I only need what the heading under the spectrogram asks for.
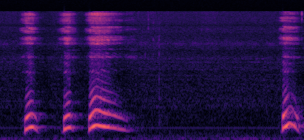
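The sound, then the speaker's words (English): A person imitates an owl with clear voiced hoots: two short ones, a longer drawn-out hoot that bends downward, then a pause before one final hoot. “Oh, you want me to do an owl sound? Why, all right.”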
